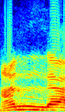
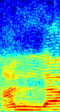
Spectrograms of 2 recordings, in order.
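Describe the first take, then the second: No difference in how they are said.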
